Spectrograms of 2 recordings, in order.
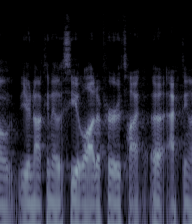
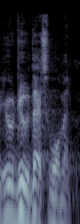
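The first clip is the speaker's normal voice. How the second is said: a touch of a louder, commanding husband; mock bossy Reed; 3 semitones higher, 6 dB louder than usual. Reed ordering Sue around, lightly mocked commanding voice. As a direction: bark it lightly like a patronizing leader. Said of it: "And he says".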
